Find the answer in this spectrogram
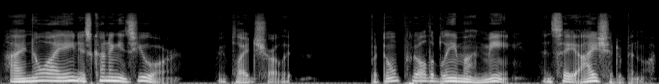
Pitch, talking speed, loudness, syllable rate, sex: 130 Hz, 245 wpm, -15 LUFS, 6.5 syllables/s, male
